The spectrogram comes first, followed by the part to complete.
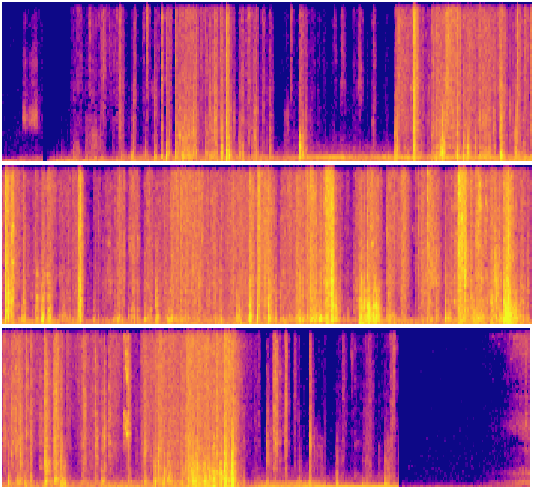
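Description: A cardboard box and styrofoam packing blocks being handled: irregular scraping, rustling and squeaking of foam against cardboard, with many sharp cracks and knocks, easing off near the end.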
